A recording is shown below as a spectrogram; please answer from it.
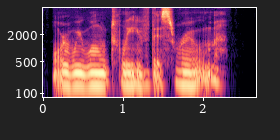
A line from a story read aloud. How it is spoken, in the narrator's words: Hades warned in a low growl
